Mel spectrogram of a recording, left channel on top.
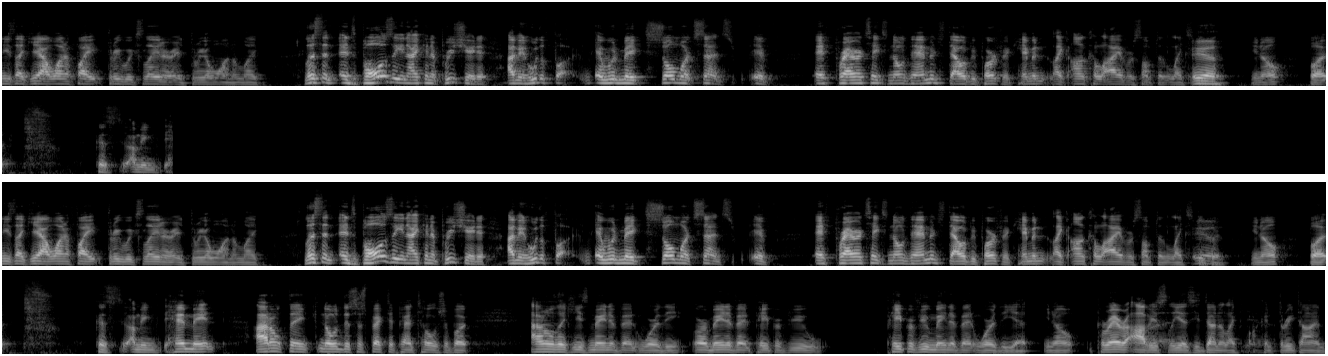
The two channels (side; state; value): left; drops out; at 15.0 s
